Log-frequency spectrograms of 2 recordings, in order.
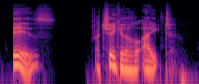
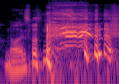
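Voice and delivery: laughing shout; 11 semitones higher, much slower than usual. Real, not acted. Laughing shout while recalling.

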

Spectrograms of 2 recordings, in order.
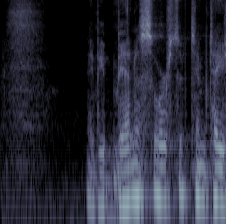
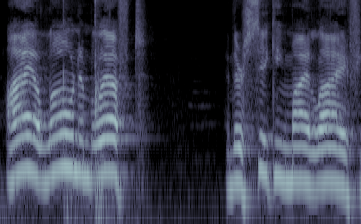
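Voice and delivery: desperate Elijah; 7 semitones higher, 9 dB louder than usual. Acted. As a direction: plead like a hunted man. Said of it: "Elijah comes back and says".

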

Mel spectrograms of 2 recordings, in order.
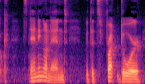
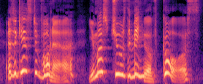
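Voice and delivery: high, loud hearty humbug voice; jovial pompous humbug; cordial humbug; 8 dB louder than usual. Acted. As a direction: greet him like an old chum. Humbug continues speaking.

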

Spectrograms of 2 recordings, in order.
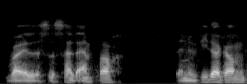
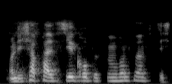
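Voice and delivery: excited; 8 semitones higher, 4 dB louder than usual. Real, not acted. Eagerly proving his numbers right.

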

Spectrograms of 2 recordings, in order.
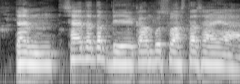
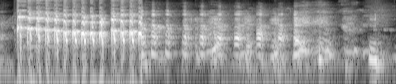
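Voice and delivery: high squealing laugh. Real, not acted. Bursts out laughing mid-sentence.

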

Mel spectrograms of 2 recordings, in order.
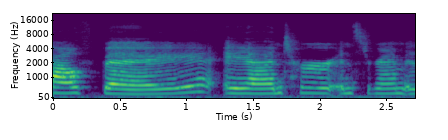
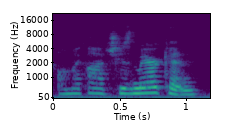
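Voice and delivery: whisper; 13 dB quieter than usual. Retold or imitated. Surprised by the American couple.

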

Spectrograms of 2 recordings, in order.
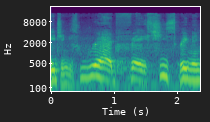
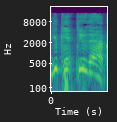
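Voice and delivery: imitated yelling guy; 13 semitones higher than usual. Van driver objecting to scooter passing, high mock yell. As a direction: mimic an indignant driver squawking up high. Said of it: "I had a guy yell at me".

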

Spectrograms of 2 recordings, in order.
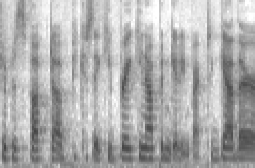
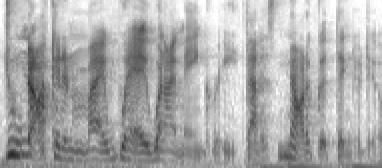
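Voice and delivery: menacing warning; 2 semitones lower than usual. Retold or imitated. Ricky blocks his girlfriend and warns her, coldly menacing. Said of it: "that's really scary behavior".

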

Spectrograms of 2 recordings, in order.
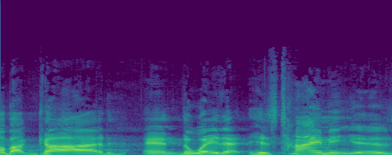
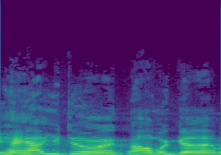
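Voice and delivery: mock friendly cop; 6 semitones higher than usual. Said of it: "super friendly".

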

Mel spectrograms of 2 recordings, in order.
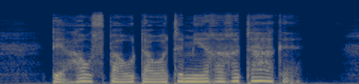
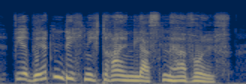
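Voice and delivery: high, loud and fast; pigs' hurried refusal; 6 semitones higher, 4 dB louder than usual. Acted. Two pigs hurriedly answer the wolf, high, loud and fast. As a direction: blurt out the no in a rush.

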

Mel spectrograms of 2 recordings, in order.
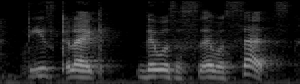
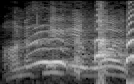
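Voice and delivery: shouted through laughter, much higher and louder; laughing shout; 14 semitones higher, 15 dB louder than usual. Real, not acted. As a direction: blurt it out cracking up.

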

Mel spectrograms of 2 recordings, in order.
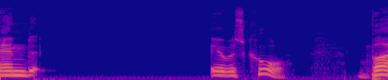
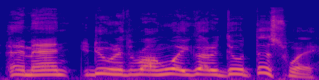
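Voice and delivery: higher, quick mock yelling coworker; 7 semitones higher than usual. Second coworker yelling about the wrong way. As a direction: yell it like a pushy coworker correcting him. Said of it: "starts yelling".

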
